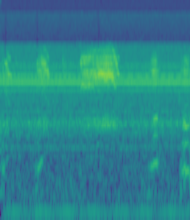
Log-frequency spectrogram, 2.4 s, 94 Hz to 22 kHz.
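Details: Great horned owl at a nest near Savannah, Georgia, at 1:38 AM on 27 February 2022, during a prey handover and night feeding; a soft, breathy rasping hiss swells briefly mid-clip over a constant electrical hum.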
